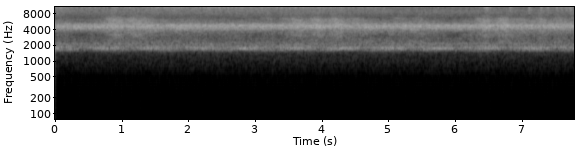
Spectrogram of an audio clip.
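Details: Crickets in a forest, a dense chorus of steady high trilling stacked in several continuous bands, with no pauses and no other clear sounds.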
